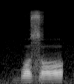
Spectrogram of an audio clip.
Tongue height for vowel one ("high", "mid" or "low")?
low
